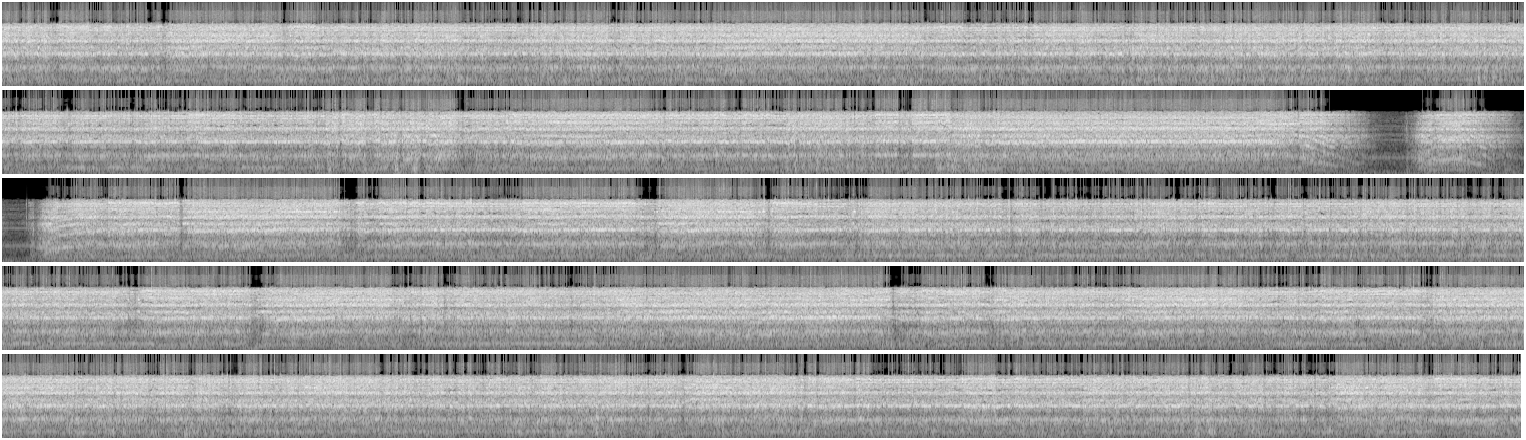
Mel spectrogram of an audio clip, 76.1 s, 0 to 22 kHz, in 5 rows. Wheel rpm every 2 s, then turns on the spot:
230, 230, 230, 230, 230, 230, 230, 230, 230, 240, 220, 230, 220, 210, 70, 120, 220, 230, 230, 230, 230, 230, 230, 230, 220, 230, 210, 220, 230, 230, 230, 230, 230, 230, 230, 230, 230, 230.
none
